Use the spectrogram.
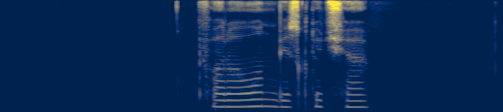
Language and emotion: Russian, sad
